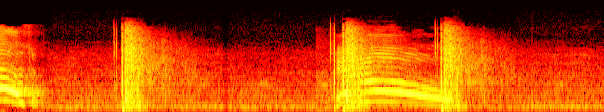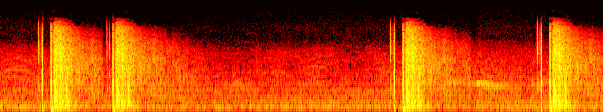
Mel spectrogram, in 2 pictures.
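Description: Gunshots ring out during target shooting in a western video game, with about eight sharp, loud reports spaced irregularly and some in quick pairs. A sweeping whistle-like tone follows one pair of shots.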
